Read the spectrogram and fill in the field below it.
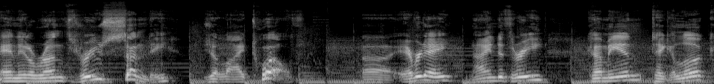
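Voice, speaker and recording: A man with a fairly high pitch and an American accent speaks at a fairly slow pace with lively intonation while music plays in the background. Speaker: auctioneer. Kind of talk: radio interview answer.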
